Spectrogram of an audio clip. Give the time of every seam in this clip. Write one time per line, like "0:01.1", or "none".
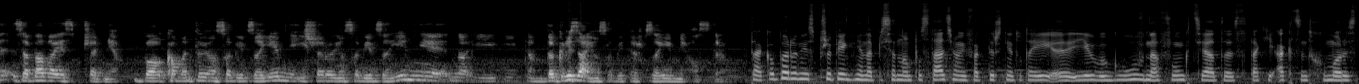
none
